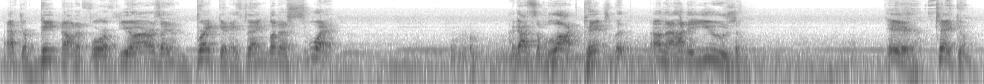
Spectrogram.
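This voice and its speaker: A man's voice: fairly high pitch, big pitch swings, moderate pace, long pauses, reverberant, music in the background, poor audio. A man voicing a cocky, plain-spoken junkyard worker in a video game, with a blunt, folksy, teasing manner. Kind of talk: video game character acting.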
